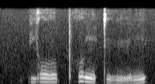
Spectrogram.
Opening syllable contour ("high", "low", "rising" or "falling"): rising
